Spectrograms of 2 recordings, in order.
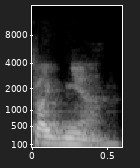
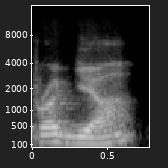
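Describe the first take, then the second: First: The middle cluster sounds like 'jn'. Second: The middle cluster sounds like 'gy'. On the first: This is the form used in Sanskrit. "and in Hin- Sanskrit it's prajna" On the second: This is the form used in Hindi. "but in Hindi we say pragya"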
